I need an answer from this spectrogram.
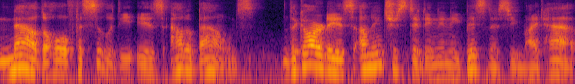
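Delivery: ordinary delivery, nothing marked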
